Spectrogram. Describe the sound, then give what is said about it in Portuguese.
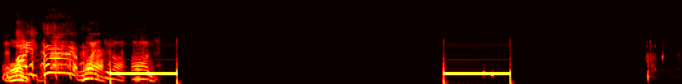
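A telephone ringback tone sounds on an outgoing call to a funeral home client about a prepaid funeral plan: two steady, mid-pitched beeps about a second long, separated by a long silence. A voice is heard just before the first tone. “Tá chamando. Tá chamando.”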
